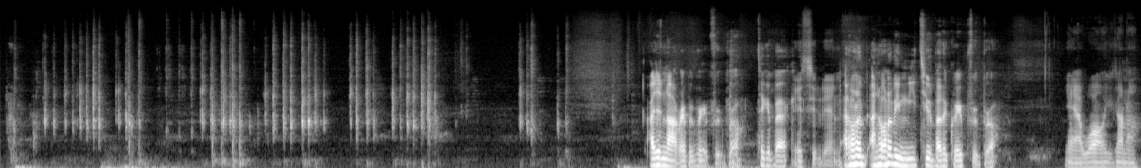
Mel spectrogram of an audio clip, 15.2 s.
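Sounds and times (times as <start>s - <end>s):
fingers typing on a computer keyboard: 0.0s - 7.6s
speech: 8.7s - 13.4s, 14.2s - 15.2s.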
